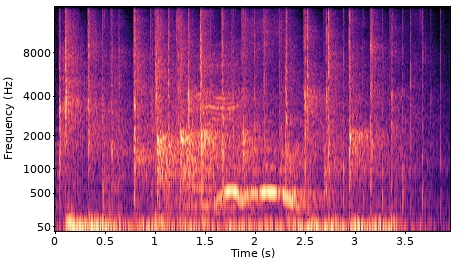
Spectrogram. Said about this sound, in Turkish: Ya bir alkış lütfen.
